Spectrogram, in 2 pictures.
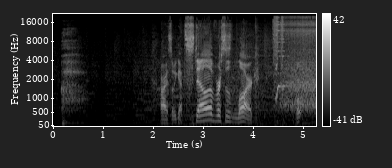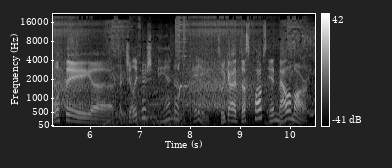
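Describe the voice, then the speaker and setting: Someone speaks in an excited tone with long, frequent pauses while music plays in the background. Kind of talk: esports match commentary, play-by-play of a Pokemon battle. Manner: excited, fast.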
